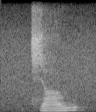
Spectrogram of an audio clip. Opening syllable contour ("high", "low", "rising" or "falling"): rising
